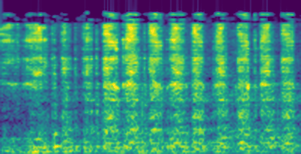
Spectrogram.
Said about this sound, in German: rückt mit einer kleinen Säge dem Kruzifix zu Leibe. Manchmal ist richtig Kraft vonnöten.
